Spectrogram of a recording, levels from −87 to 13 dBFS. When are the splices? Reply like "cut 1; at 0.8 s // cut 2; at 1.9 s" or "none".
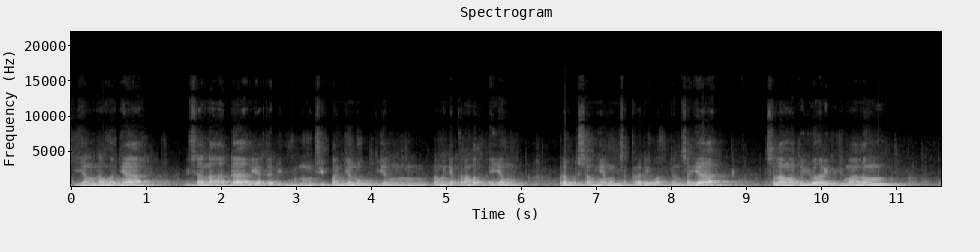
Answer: none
